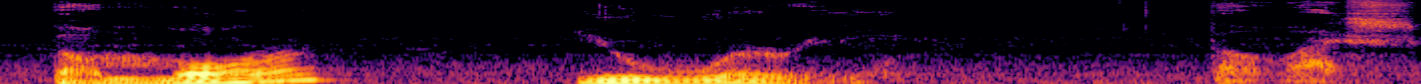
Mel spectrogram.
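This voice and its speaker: Over noticeable background noise, a man with an American accent speaks very slowly at a fairly low pitch, with lively intonation and long, frequent pauses. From United States. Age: 80s+. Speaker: spiritual teacher. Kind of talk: spiritual talk. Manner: casual, conversational.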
